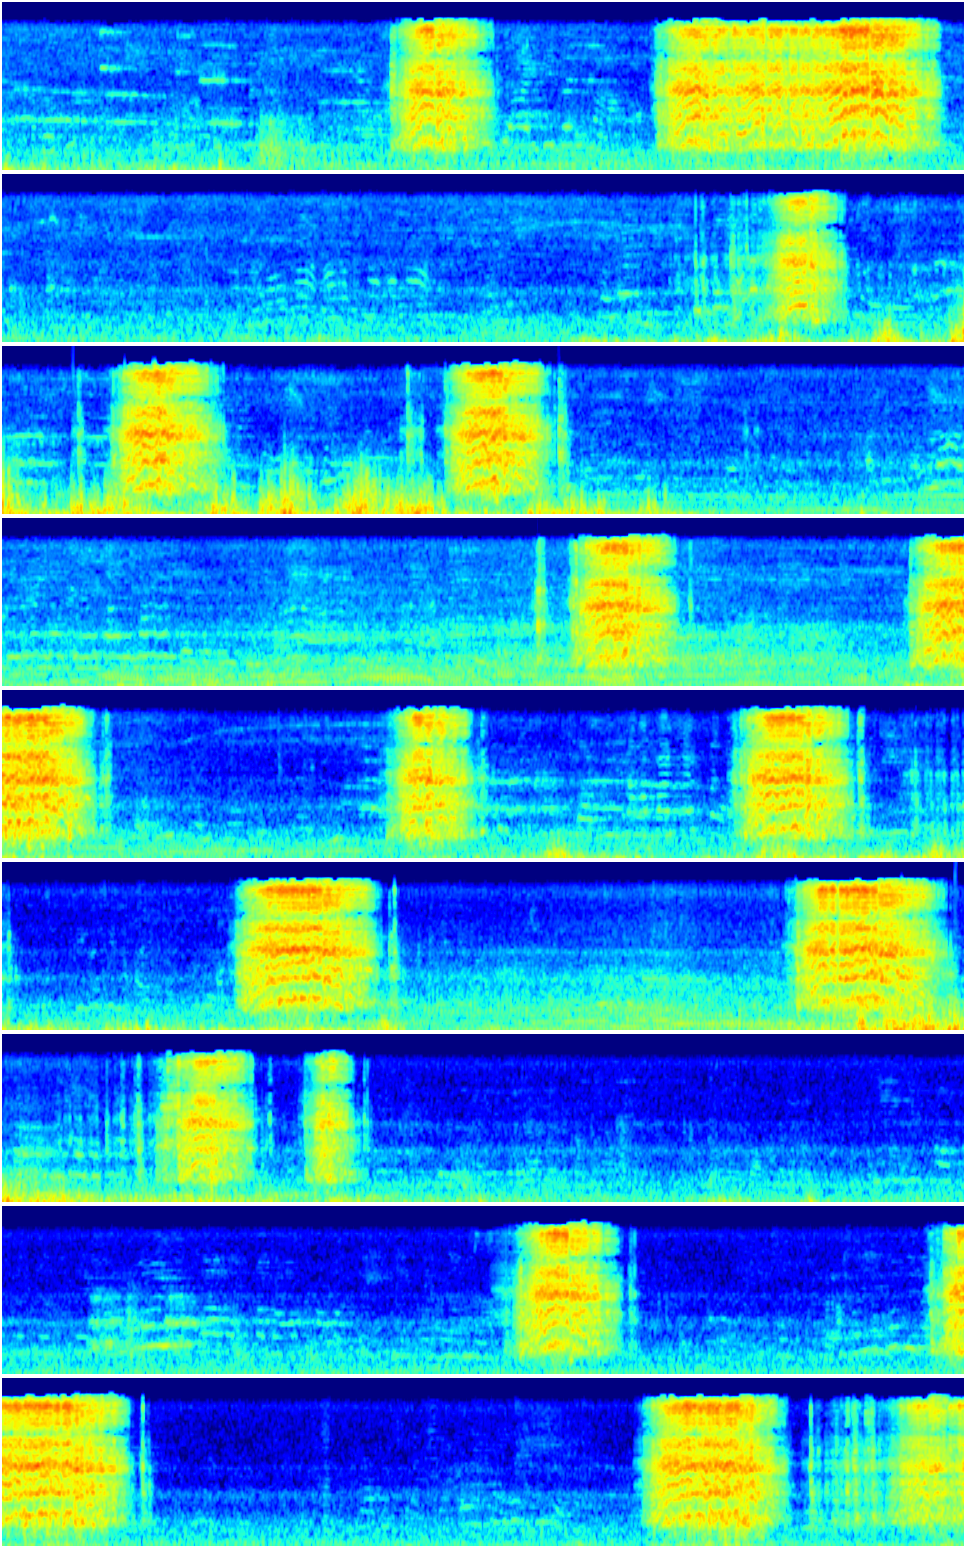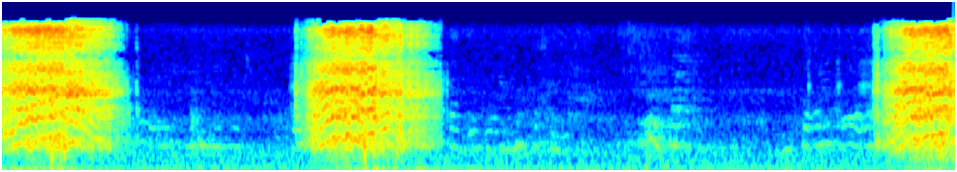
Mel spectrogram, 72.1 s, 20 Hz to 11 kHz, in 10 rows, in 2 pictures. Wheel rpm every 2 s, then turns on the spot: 0, 10, 40, 40, 0, 0, 10, 10, 10, 10, 0, 0, 0, 10, 40, 10, 10, 30, 10, 20, 0, 30, 20, 0, 0, 0, 0, 20, 20, 20, 0, 50, 40, 30, 10, 20.
26-28 66-70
